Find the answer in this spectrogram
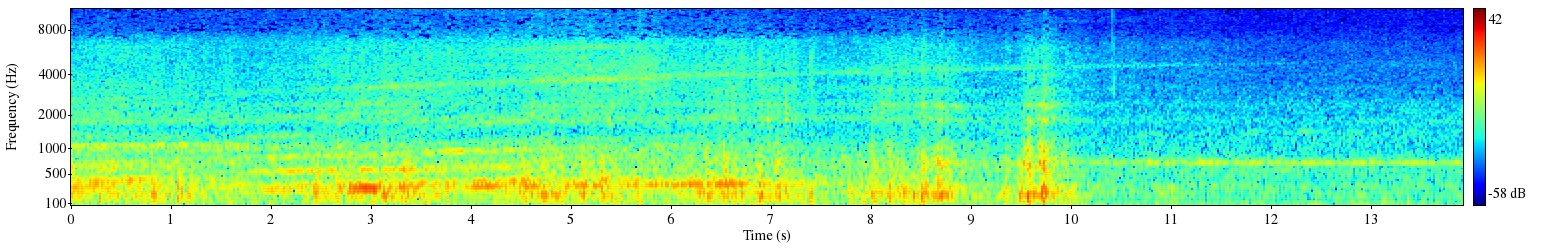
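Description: Tobu 60000 series electric train pulling away from the platform, its traction motors whining upward in pitch as it gathers speed while the wheels clatter over the rail joints. About ten seconds in there is a loud clatter as the last car passes, and then the train sound drops away.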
